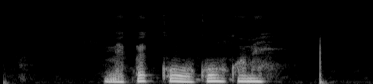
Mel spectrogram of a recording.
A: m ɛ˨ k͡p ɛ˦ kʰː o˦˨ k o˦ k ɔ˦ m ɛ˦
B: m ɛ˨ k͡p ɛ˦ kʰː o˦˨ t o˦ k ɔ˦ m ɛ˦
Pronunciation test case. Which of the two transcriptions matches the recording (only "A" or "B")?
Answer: A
